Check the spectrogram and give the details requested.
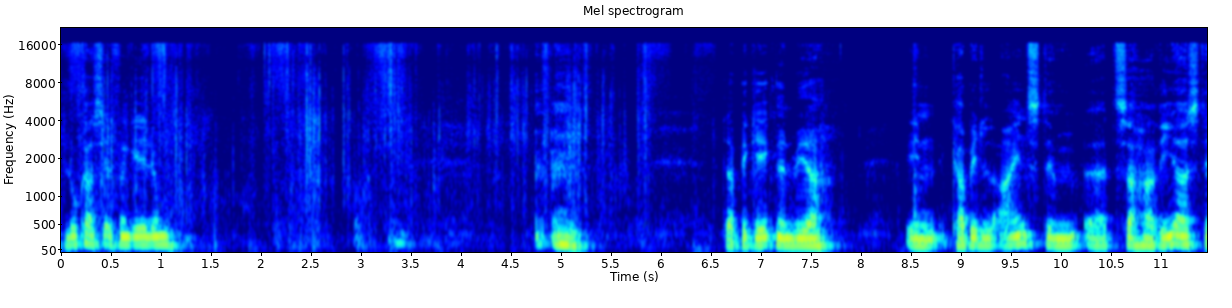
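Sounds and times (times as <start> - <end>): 
speech: 0.0 - 1.3, 5.0 - 5.3, 6.6 - 7.8, 8.4 - 11.4
pages of a Bible flipping: 0.0 - 6.6.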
